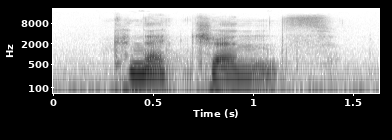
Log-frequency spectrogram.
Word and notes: connections: American English

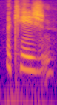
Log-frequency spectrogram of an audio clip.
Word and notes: occasion: American English

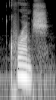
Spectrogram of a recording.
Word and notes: crunch: American English

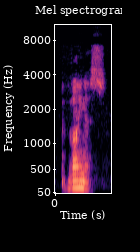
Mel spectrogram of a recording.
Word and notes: vinous: British English

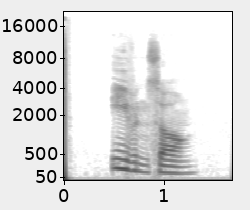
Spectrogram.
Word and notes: evensong: British English

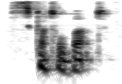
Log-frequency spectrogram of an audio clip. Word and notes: scuttlebutt: British English

